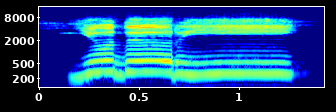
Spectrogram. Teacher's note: را کو باریک پڑھنا ہے زیر کی وجہ سے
